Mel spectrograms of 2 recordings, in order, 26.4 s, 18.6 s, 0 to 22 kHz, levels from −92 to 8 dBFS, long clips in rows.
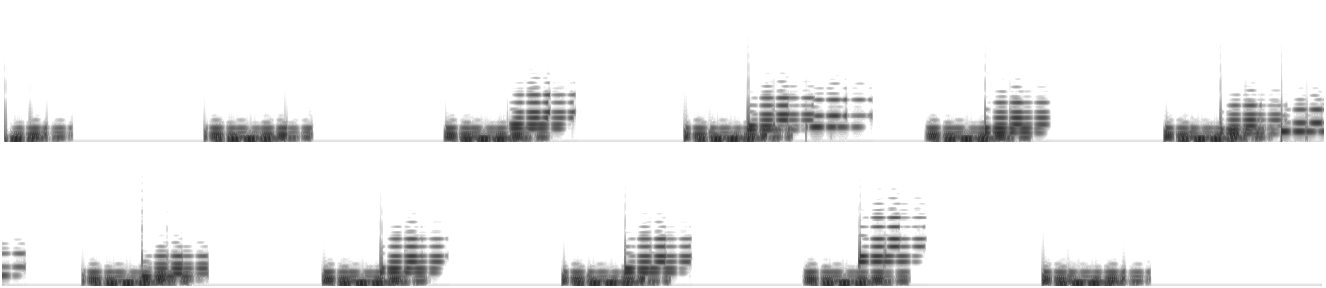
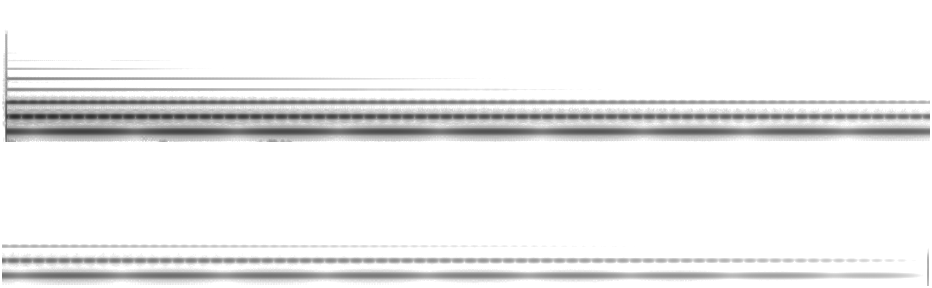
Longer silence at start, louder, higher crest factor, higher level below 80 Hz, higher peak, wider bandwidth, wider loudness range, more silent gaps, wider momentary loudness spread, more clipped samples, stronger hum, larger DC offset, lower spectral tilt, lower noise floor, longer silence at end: about the same, 0.05 s vs 0.05 s; about the same, -20 LUFS vs -22 LUFS; about the same, 18 dB vs 18 dB; first, -24 dBFS vs -76 dBFS; first, -2 dBFS vs -6 dBFS; second, 3.3 kHz vs 3.8 kHz; second, 5 LU vs 24 LU; neither; second, 15 LU vs 26 LU; neither; neither; neither; second, -7.5 dB/octave vs -10 dB/octave; first, under -90 dBFS vs -73 dBFS; second, 1.75 s vs 4.4 s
